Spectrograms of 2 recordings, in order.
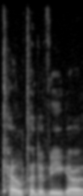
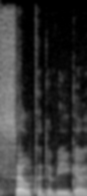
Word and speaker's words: Celta de Vigo: Somebody pointed out that I said Celta de Vigo last time. It is Celta de Vigo, so continue to point those out.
